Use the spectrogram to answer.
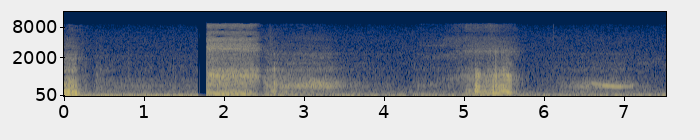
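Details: Snoring recorded during sleep with the SnoreLab app: rough, rattling breaths with a short vibrating snore followed by soft breathing sounds.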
